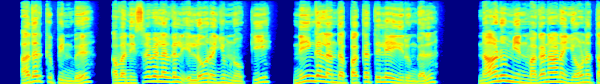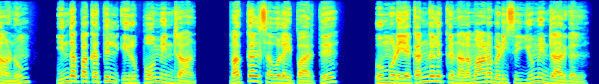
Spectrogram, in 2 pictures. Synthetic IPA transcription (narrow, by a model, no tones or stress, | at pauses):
ɐðɐrkɯpɪnbɯ | ɐʋɐnɪsɪɾɐʋeːlɐɾɣɐɭɛlːoːɾɐjɯmnoːki | niːŋɡɐɭɐnd̪ɐpːɐkːɐt̪ːɪleːɪɾɯŋɡɐɭ | naːnɯmɛnmɐɣɐnaːnɐjoːnɐt̪ːaːnɯm | ɪnd̪ɐpːɐkːɐt̪ːɪlʔɪɾɯpːoːmɛndra̰ːn | mɐkːɐɭsɐʋɯlɐɪpːaːɾt̪ɯ | ʊmːɯɽɐjɐkɐnɡɐɭɯkːɯnɐlɐmaːnɐbɐɽisɛjːɯmɛndraːɾɣɐɭ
